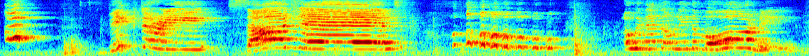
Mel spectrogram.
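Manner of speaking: loud, high, laughing victory shout; triumphant cry. Acted. Old lady crowing at the sergeant, loud triumphant laughter. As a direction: crow over the sergeant in triumph.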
